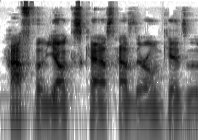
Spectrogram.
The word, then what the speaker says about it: Yogscast: KT, is it still Yogcast to some degree? Like, people there are still Yogcast fans? Yogcats? Yogcats! Yogscast. Oh, yeah, I can't pronounce that S.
